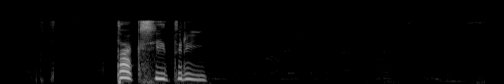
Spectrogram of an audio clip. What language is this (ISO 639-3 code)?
rus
